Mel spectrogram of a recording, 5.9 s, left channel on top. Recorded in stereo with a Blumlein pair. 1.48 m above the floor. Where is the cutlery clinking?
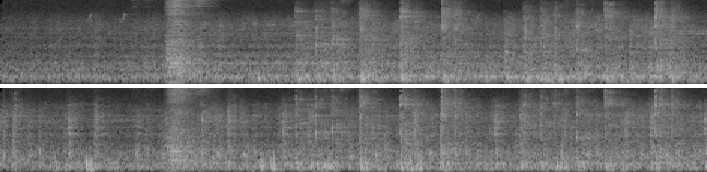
10° left, 7.5 m.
